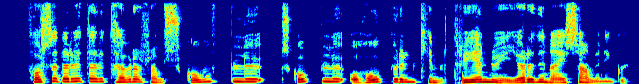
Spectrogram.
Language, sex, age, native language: Icelandic, female, 40-49, Icelandic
